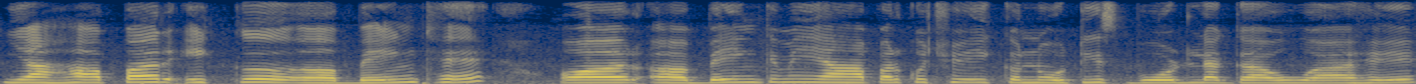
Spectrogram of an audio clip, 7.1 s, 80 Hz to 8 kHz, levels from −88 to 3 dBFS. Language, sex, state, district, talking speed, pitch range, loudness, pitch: Hindi, female, Chhattisgarh, Balrampur, 145 wpm, 250-285 Hz, -16 LUFS, 265 Hz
